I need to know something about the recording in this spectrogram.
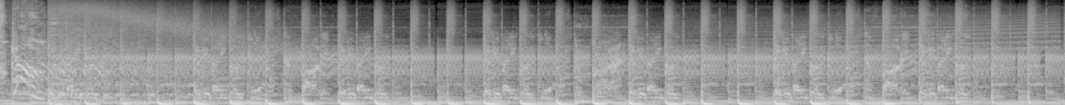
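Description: A loud, punchy dance track with a steady four-on-the-floor kick and dense synths driving forward, with a short vocal hook repeating over the beat throughout.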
